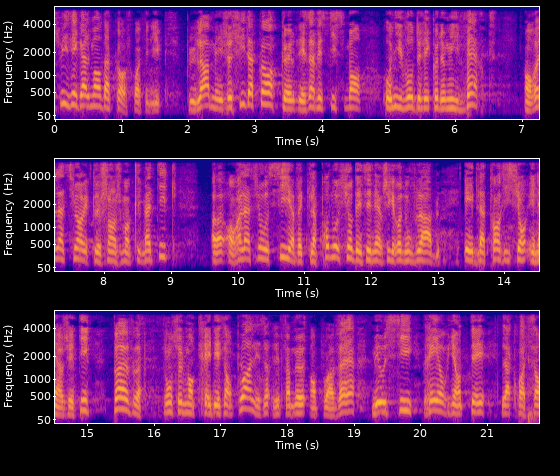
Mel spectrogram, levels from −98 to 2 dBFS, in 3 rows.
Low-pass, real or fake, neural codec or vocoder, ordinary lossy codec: 5.4 kHz; fake; codec, 16 kHz, 4 kbps, FreqCodec, larger model; none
